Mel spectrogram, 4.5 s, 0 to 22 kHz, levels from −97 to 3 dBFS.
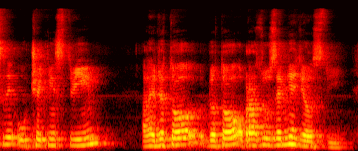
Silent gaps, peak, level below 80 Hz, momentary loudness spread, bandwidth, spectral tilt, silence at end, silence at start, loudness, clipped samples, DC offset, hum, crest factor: none; -12 dBFS; -80 dBFS; 9 LU; 17 kHz; -5.5 dB/octave; 0.2 s; 0 s; -29 LUFS; under 0.1%; under 0.1%; none; 16 dB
